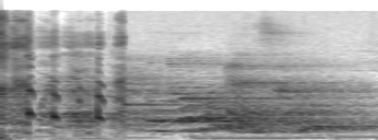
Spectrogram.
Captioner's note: laughing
